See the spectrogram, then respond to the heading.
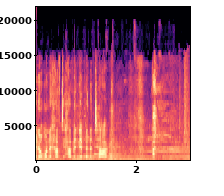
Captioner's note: laughs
